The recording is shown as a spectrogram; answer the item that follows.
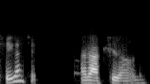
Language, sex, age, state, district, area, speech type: Bengali, male, 18-30, West Bengal, Birbhum, urban, conversation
